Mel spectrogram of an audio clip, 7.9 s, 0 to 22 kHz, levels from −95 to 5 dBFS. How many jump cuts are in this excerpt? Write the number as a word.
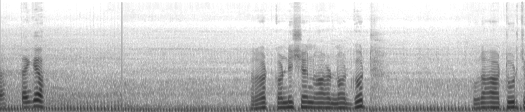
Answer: one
